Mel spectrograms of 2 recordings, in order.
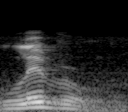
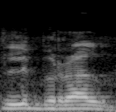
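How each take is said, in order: First: The middle vowel is dropped, giving fewer syllables. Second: Every syllable is fully pronounced as spelled. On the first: The speaker calls it right. "liberal not liberal" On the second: The speaker calls it wrong. "not liberal"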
